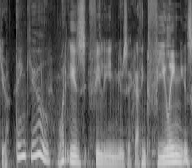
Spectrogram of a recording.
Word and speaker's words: filin: and it's in Cuba they spell it F-I-L-I-N, which is the way it sounds in Spanish, or how it's spelled in Spanish.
